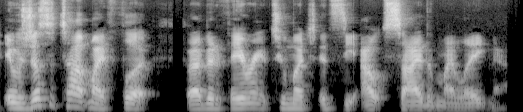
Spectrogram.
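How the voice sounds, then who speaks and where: A man of middle pitch with a bright, forceful tone, chatting as a podcast co-host. He tells his stories in a rambling, self-deprecating way and keeps restarting his sentences. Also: expressive, very fast. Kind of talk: casual chat.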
